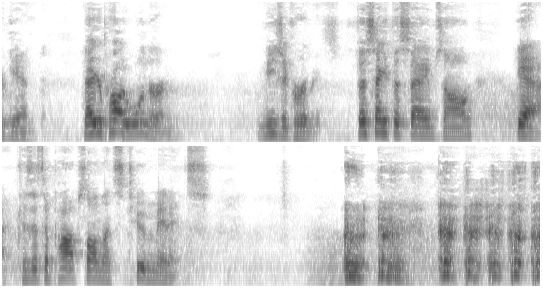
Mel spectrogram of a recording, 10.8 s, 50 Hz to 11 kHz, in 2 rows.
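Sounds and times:
speech: 0.0s - 1.8s, 2.6s - 7.5s, 8.8s - 10.7s
person clearing throat: 8.8s - 10.7s.

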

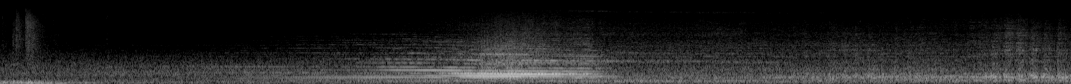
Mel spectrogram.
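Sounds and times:
train rumbling along railway tracks: 0.0s - 10.7s
train horn: 2.1s - 7.1s.

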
